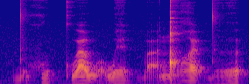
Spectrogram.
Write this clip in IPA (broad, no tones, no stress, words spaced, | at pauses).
dɛ̰xʷɛ̤p kʷʼa wɔ̰wɛ̤p ba̰ ŋ͡ǃo̤ʁɛp də̤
